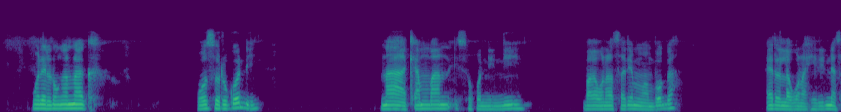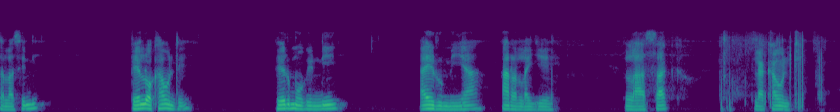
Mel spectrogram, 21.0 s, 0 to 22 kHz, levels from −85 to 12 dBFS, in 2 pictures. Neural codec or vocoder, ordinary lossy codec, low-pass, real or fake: vocoder, 22.05 kHz, 80 mel bands, WaveNeXt; Opus, 32 kbps; 7.2 kHz; fake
